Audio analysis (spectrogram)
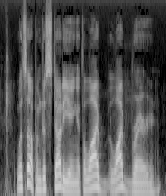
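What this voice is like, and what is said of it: Put-on deeper voice. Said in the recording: “my voice got deeper because my body's changing”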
